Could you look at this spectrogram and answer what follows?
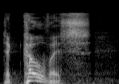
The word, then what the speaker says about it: Tecovas: You got to say it like George Bush would say. Tecovas. You see what I'm saying? Tecovas.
